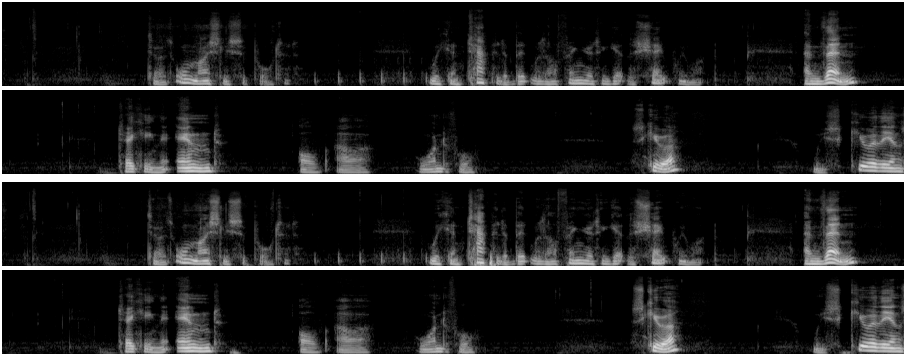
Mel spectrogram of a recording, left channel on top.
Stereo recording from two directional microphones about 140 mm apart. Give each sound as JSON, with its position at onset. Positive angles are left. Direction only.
{"t": 0.3, "sound": "a sound", "side_deg": -15}
{"t": 1.4, "sound": "speech", "side_deg": -20}
{"t": 9.7, "sound": "speech", "side_deg": -10}
{"t": 15.3, "sound": "speech", "side_deg": -35}
{"t": 17.1, "sound": "speech", "side_deg": -15}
